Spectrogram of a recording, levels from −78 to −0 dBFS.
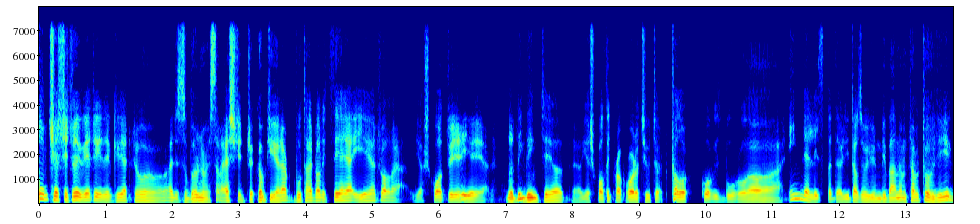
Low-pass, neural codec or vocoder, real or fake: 7.2 kHz; codec, 16 kHz in and 24 kHz out, 0.4 kbps, LongCat-Audio-Codec, four codebook decoder; fake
